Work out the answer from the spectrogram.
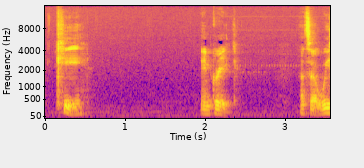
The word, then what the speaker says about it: Chi: what we say I they say key and the RO is we say X and they say Rho so this is called key fro and key is where we get the word Chi which is spelled the exact same way she refers to life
